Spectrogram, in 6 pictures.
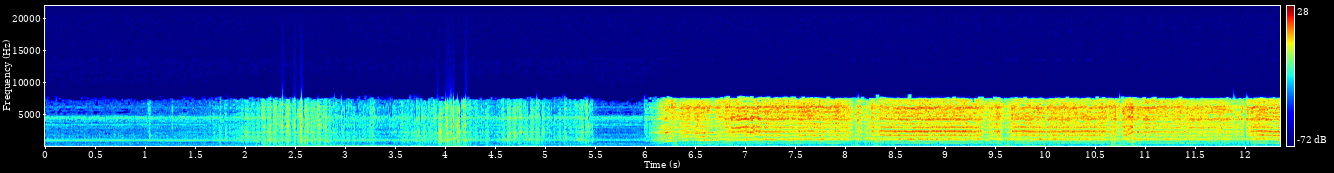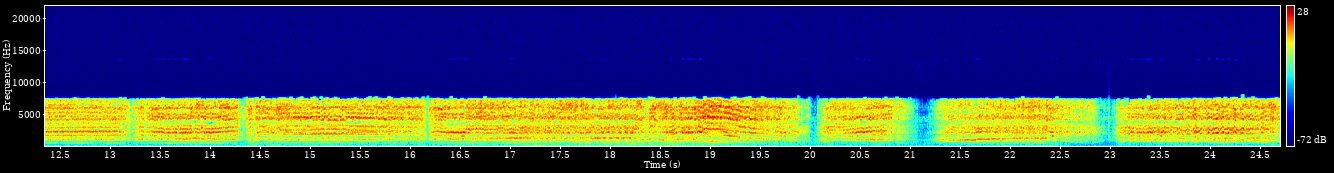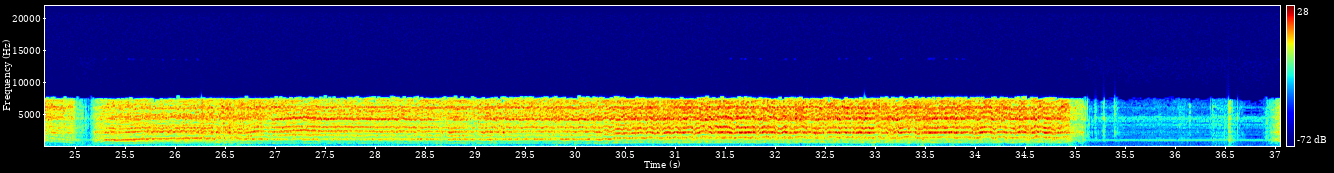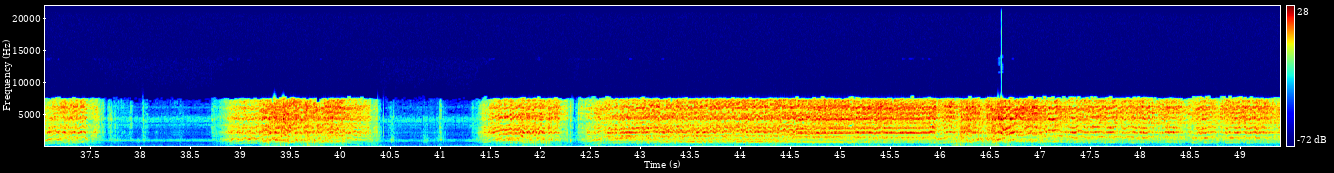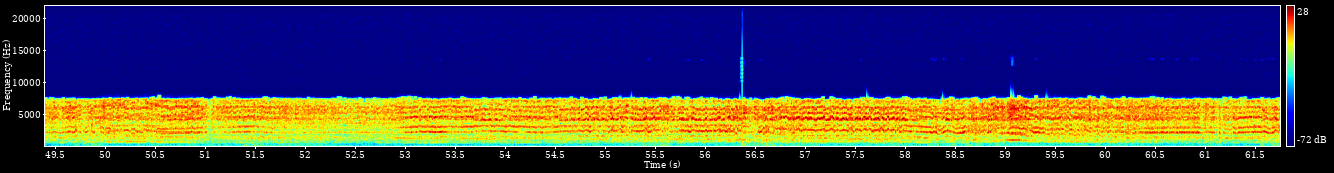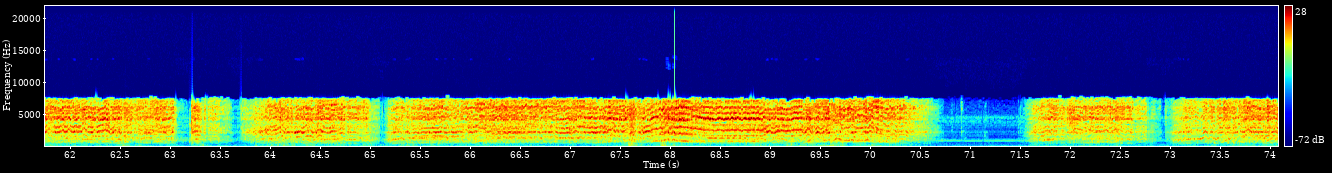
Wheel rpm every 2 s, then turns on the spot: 0, 20, 20, 140, 160, 160, 160, 160, 160, 150, 100, 90, 110, 160, 160, 190, 200, 100, 40, 110, 70, 160, 200, 220, 200, 200, 200, 200, 210, 210, 190, 140, 130, 200, 210, 80, 140.
2-4 34-38 40-42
